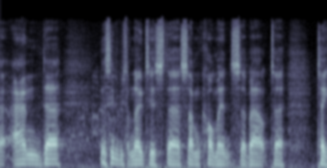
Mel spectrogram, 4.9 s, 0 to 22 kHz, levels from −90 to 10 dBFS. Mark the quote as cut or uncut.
uncut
